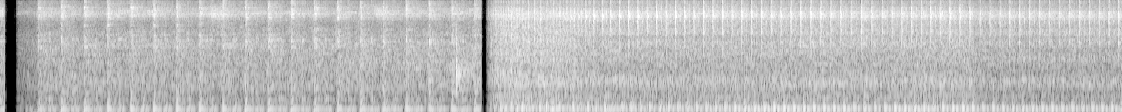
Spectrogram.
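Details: Yamaha Jupiter Z new single-cylinder engine, rebuilt a month earlier with an oversize piston, owner chasing a ticking noise: even, steady idle with a smooth low thump and no ticking; the top end sounds healthy.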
